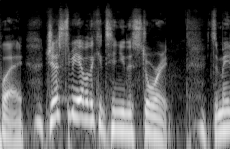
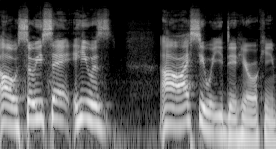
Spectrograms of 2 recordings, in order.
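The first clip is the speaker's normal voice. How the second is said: normal talking voice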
